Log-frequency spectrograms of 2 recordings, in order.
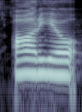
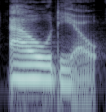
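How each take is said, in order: First: The first vowel is one steady 'ah' sound. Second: The first vowel glides like 'ow' in now. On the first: The speaker calls it right. "It's audio" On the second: The speaker calls it wrong. "It's not a changing sound. It's not audio"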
